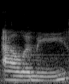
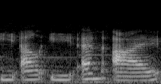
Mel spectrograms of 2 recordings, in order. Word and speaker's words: Eleni: list a greek inspired name here we have elleny spelled e-l-e-n-i eleni this one means sun ray then i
